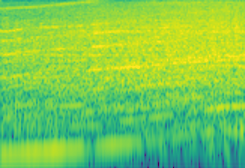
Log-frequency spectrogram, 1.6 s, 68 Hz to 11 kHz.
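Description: An RX2 rally car in the racing game V-Rally 4 accelerates in short spurts. Its engine whine climbs steadily in pitch, then drops as it shifts and begins rising again, loud and alone.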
